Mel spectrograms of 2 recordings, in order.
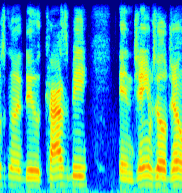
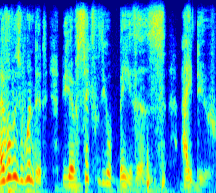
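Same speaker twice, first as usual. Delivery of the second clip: put-on deep, grand movie-king voice. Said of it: "James Earl Jones, Coming to America, different voice".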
